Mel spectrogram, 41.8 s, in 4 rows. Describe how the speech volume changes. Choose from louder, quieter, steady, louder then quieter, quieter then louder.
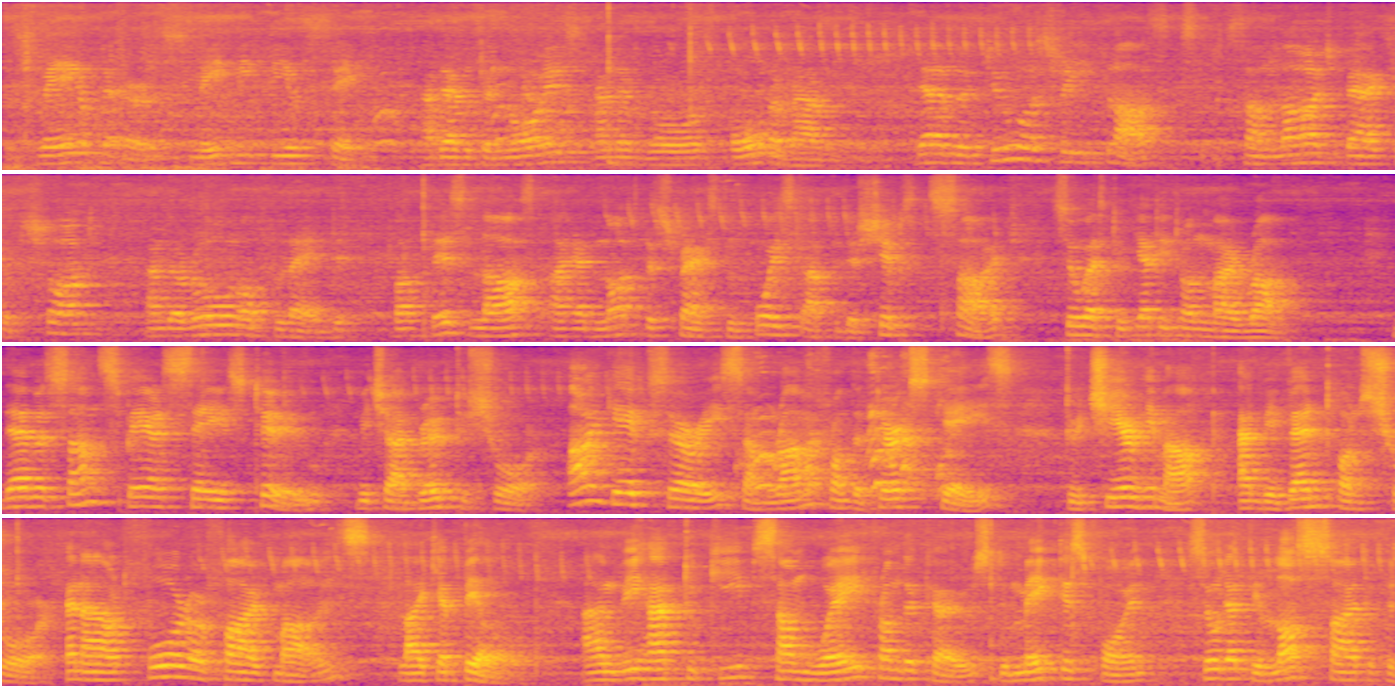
louder.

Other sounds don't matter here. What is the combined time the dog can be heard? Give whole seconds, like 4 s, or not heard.
4 s.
